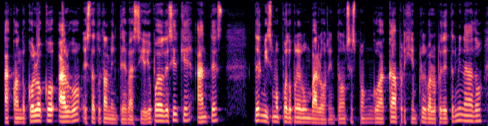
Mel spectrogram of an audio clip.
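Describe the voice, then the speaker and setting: Mellow-voiced man teaching a software tutorial. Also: medium pitch. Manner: unhurried, thinking aloud with frequent "entonces". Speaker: software instructor. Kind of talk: screen-recorded software tutorial.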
